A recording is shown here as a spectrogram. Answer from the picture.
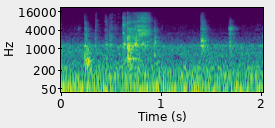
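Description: Near silence, with a few faint clicks and a soft rustle of trading cards being handled.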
